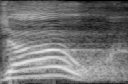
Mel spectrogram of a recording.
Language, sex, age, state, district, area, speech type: Assamese, male, 45-60, Assam, Sonitpur, urban, read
